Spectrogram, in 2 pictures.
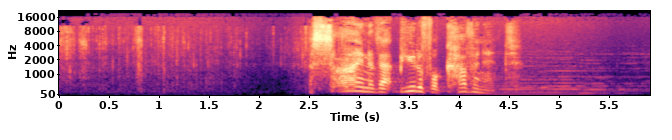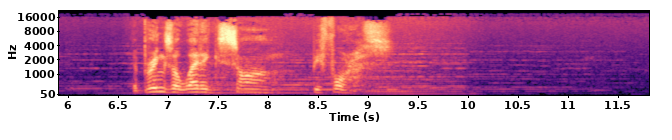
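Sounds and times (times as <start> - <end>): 
wrapping paper crinkling and tearing as a jewelry box is unwrapped: 0.0 - 2.7
speech: 2.6 - 4.6, 6.7 - 9.4.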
